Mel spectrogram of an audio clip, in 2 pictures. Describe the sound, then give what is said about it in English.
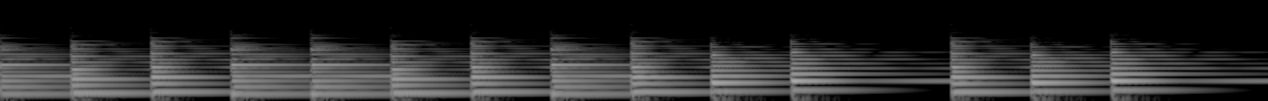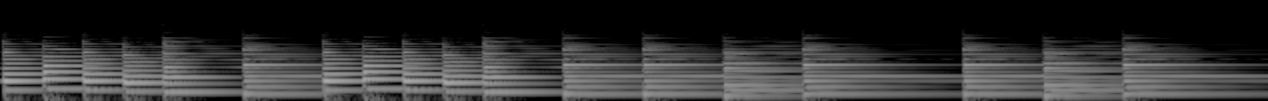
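A French lullaby melody in C major plays as clean, bell-like pitched notes, each struck and then decaying. Notes come at a steady pace with a couple of short pauses, many notes in all, softly and with no voices. “one song that I found that uses the fourth note a fair amount is Frère Jacques, or Are You Sleeping, in the English translation”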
